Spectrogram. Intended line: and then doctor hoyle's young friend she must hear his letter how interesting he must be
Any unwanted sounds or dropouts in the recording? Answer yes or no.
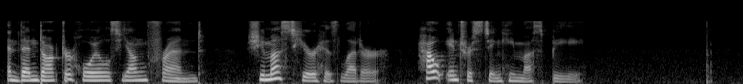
yes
